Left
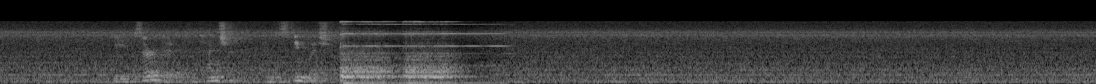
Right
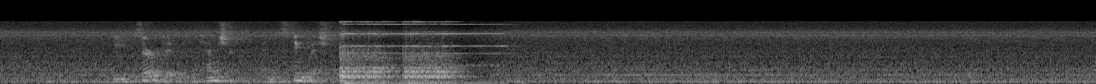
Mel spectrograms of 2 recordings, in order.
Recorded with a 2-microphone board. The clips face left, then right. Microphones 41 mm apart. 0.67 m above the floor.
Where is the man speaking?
25° right (ahead or behind), 4.5 m.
